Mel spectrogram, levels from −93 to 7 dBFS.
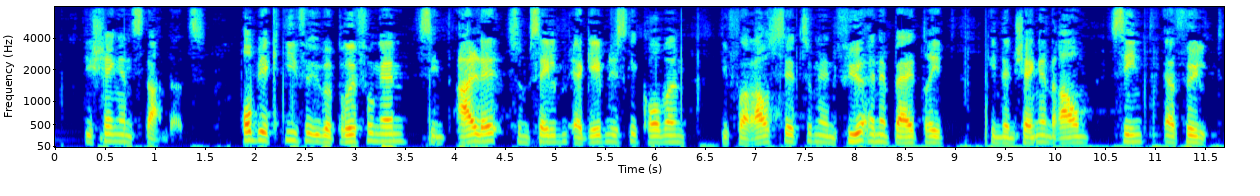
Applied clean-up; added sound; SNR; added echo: classical method spectral subtraction.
